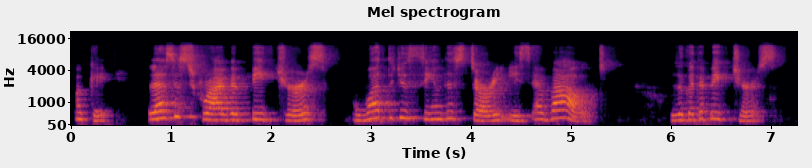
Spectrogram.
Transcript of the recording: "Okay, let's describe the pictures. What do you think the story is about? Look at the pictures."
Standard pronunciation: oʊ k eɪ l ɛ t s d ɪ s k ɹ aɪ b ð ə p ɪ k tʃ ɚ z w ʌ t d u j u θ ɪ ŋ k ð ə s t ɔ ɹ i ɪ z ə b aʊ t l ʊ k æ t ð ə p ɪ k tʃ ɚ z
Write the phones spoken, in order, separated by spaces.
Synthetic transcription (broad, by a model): oʊ k eɪ l ɛ t s d ɪ s k ɹ aɪ b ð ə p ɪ k tʃ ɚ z w ʌ t d u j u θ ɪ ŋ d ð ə s t ɔ ɹ i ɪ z ə b aʊ t l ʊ k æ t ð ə p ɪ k tʃ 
